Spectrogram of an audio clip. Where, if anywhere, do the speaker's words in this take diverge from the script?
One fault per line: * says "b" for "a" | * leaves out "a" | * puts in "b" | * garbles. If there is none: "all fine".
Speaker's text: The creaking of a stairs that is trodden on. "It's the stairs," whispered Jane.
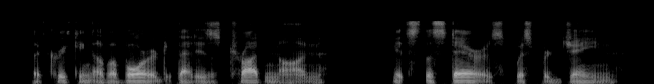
* says "board" for "stairs"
